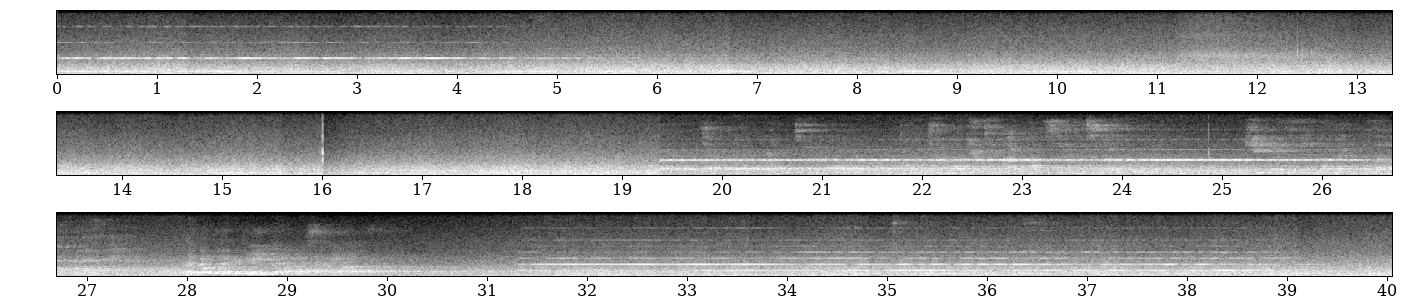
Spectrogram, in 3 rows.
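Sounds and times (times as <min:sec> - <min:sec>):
high-pitched whine: 0:00.0 - 0:15.6
train rumble and electrical hum: 0:00.0 - 0:40.0.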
